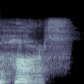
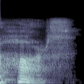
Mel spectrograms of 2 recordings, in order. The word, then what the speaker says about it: hearth: it was an old family mansion with a hearth it was an old family mansion with a hearth now hearth has a pronunciation similar to heart a hearth is an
